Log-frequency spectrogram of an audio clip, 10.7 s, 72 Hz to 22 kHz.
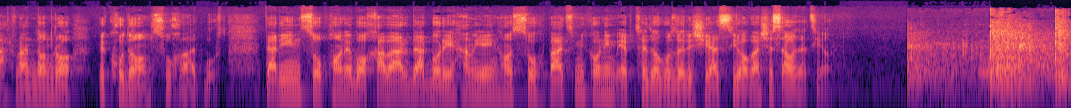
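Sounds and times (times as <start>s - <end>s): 
speech: 0.0s - 8.5s
gunfire at protesters during fuel-price protests in Behbahan, Khuzestan province: 9.1s - 10.7s.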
